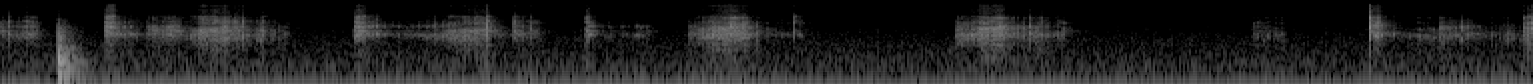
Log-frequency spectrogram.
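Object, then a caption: Small ridged brass grinder. Long painted nails scratch and rub along a small hollow, ridged brass herb grinder. Soft, bright rasping strokes come in short bursts with sharp clicks between them, separated by near-silence. The scratches are quiet and dry, with almost no ring after each stroke.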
